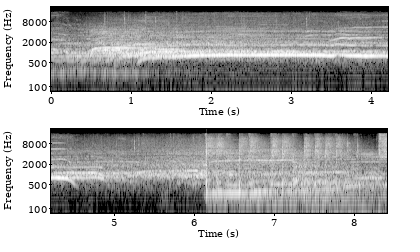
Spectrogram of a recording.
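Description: Live pop ballad performance by a vocal group: a long held sung note with sliding runs over a light backing, then the full band, bass included, comes back in about six seconds in.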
